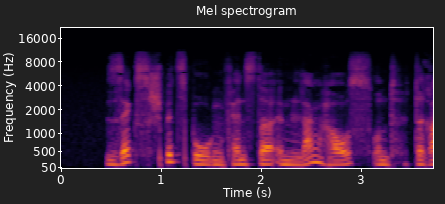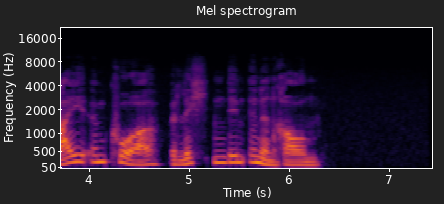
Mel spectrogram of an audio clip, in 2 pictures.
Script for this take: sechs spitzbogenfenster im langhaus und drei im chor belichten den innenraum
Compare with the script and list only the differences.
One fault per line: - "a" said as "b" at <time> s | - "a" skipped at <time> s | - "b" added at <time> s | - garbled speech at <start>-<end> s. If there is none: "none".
none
